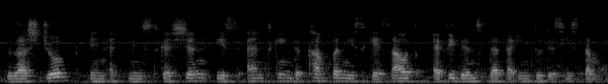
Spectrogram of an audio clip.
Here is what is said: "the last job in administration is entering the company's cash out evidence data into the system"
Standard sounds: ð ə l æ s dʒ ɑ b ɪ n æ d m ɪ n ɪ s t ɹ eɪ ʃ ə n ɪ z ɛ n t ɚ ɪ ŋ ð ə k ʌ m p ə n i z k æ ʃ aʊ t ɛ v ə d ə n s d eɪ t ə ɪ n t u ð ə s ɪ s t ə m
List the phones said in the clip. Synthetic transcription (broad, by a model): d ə l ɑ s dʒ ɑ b ɪ n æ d m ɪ n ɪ s t ɹ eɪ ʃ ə n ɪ s ɛ n t ɚ ɪ ŋ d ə k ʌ m p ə n i s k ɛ s aʊ t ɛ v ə d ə n s d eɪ t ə ɪ n t u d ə s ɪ s t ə m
